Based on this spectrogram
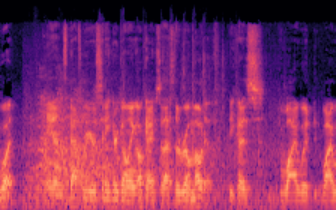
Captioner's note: laughs track sound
